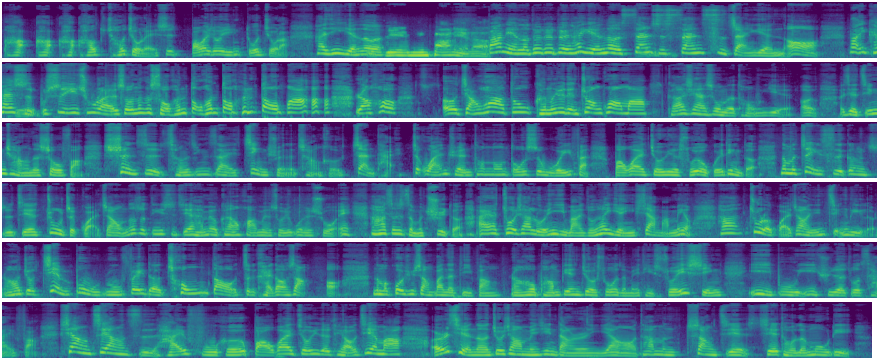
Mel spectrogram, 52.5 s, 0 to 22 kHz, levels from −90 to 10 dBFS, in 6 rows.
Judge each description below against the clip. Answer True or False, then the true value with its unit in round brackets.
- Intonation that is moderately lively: False (7.1 semitones)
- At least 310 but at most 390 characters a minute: True (315 characters per minute)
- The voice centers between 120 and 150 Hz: False (195 Hz)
